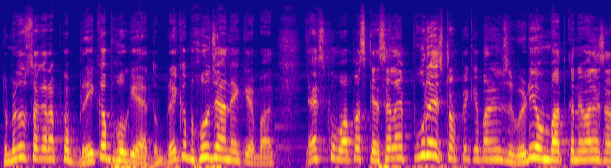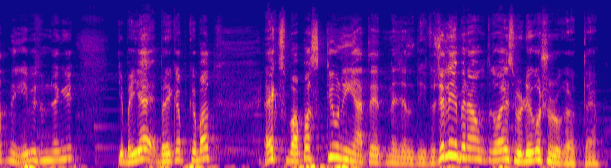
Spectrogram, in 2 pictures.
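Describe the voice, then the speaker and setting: A man talks fast in a high voice, coaching the listener through a breakup. He is earnest and coaxing and keeps calling them his friend, with faint music playing behind him. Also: lively intonation. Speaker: relationship advice youtuber. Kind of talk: direct-to-camera advice talk.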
